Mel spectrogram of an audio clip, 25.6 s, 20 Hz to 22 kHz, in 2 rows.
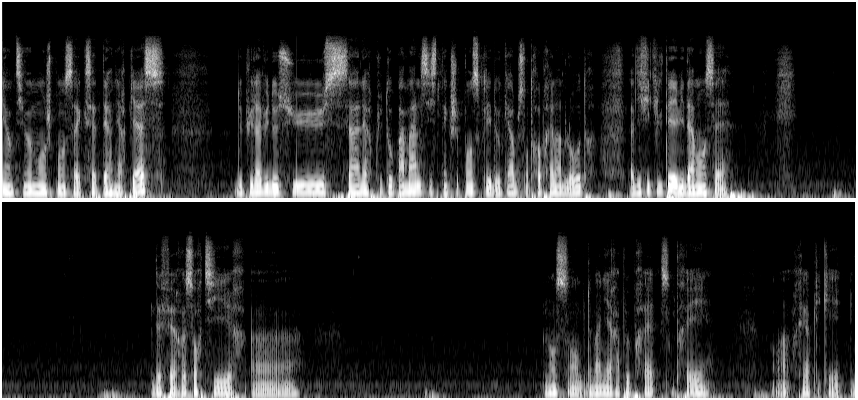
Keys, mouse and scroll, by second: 0.6-1.0 scroll down 10, 1.9-2.4 scroll up 3, 2.4 alt+shift+click, 3.0-3.5 scroll up 3, 3.9 alt+shift+click, 4.7 right click, 6.7 right click, 7.3 Tab, 8.2 Tab, 8.9 right click, 9.3 Tab, 9.8 right click, 10.7 g, 12.6 Tab, 12.9 right click, 13.7 Tab, 14.9-15.3 scroll down 2, 16.3 right click, 17.4 g, 19.7 Tab, 20.1 right click, 20.4 Tab, 21.1 a, 21.3 a, 22.4 r, 23.9 Tab, 24.3 scroll down 3, 25.0 alt+click.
